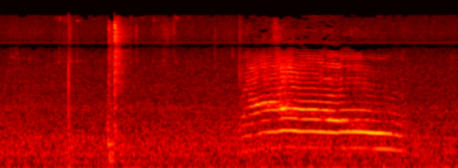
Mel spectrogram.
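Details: Female house cat Picchi, excited at the sight of a ball made from her own brushed-out hair, gives one drawn-out, slightly falling meow lasting about a second, after a couple of soft taps indoors.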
